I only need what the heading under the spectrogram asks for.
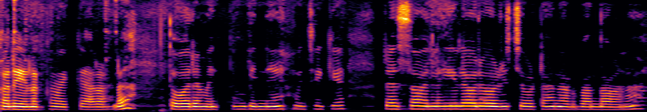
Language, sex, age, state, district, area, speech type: Malayalam, female, 30-45, Kerala, Thiruvananthapuram, rural, spontaneous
